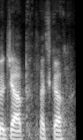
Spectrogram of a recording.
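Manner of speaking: hushed, quiet stage half-whisper. Praising a rat quietly in character: half-whispering. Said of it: "I'm gonna whisper".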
